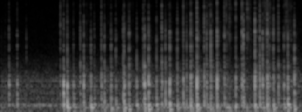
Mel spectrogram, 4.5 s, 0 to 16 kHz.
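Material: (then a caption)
Plastic. Long nails tap quickly on the side of a plastic hand wash bottle with a red pump, held lying sideways in a hand. After a quiet first second, a dense run of short, dry, irregular clicks follows, each with a low hollow body around 260 Hz and a bright tick on top.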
